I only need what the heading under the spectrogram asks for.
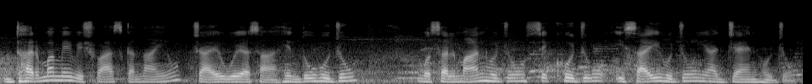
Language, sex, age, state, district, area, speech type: Sindhi, female, 60+, Delhi, South Delhi, urban, spontaneous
